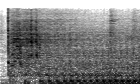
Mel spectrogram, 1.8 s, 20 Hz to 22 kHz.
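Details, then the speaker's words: 50cc motorcycle after repair of a starter-motor noise: a quick electric-start crank in neutral catches right away into a steady, even single-cylinder putter with no grinding or clatter. The starter now works properly. "botão de start eu tô funcionando perfeitamente"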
